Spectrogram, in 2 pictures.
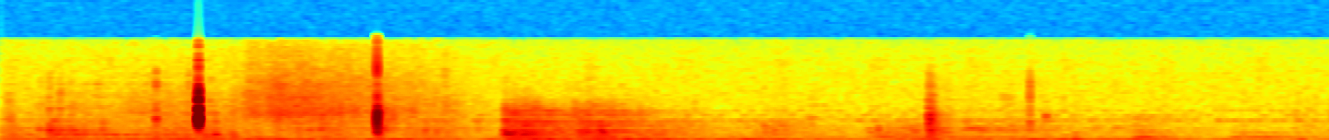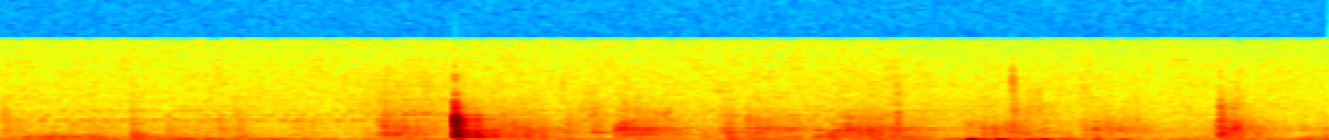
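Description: Horse hooves thud softly on sand in a large echoing hall.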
